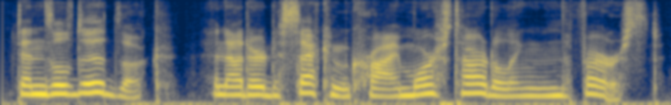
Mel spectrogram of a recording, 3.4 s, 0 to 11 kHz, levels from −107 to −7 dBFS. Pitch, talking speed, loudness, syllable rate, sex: 225 Hz, 230 wpm, -17 LUFS, 5.9 syllables/s, female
